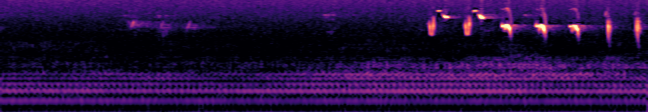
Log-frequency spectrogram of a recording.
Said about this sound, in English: Where's that bird again?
